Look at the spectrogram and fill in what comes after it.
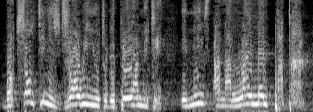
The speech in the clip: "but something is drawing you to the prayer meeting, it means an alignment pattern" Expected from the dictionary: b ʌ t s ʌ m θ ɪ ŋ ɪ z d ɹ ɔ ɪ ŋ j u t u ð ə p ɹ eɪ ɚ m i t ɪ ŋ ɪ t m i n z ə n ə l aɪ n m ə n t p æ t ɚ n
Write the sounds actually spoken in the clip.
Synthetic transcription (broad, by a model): b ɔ t s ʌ m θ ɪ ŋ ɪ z d ɹ ɔ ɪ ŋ j u t u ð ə p eɪ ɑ m i t ɪ ŋ ɪ t m i n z ə n ə l aɪ n m ə n t p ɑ t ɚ n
